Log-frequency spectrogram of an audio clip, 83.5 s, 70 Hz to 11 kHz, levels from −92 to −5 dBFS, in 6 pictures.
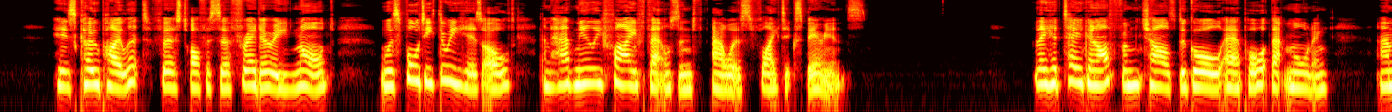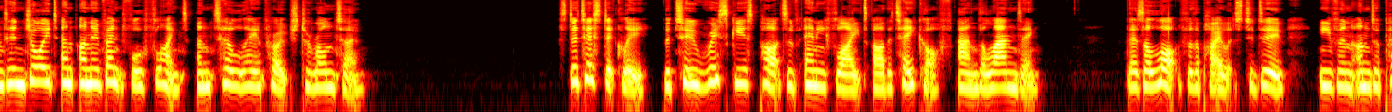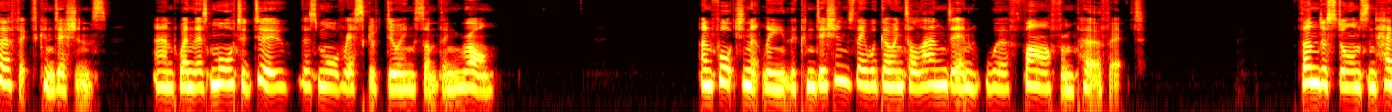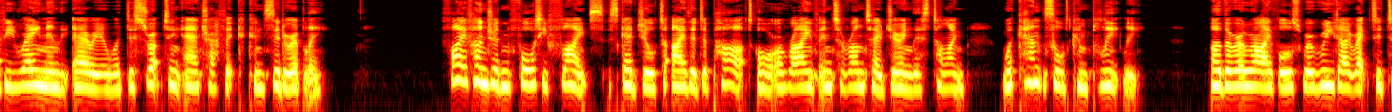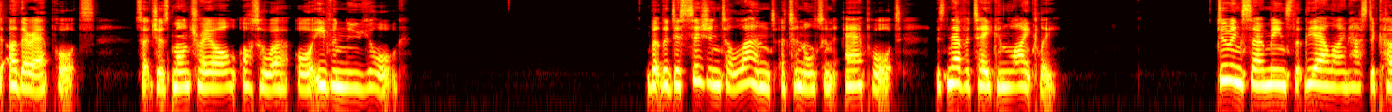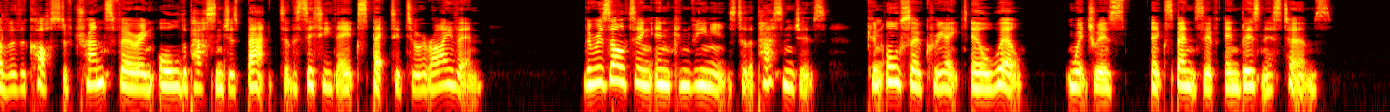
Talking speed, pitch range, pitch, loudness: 135 wpm, 210-240 Hz, 225 Hz, -16 LUFS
